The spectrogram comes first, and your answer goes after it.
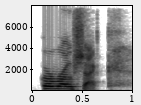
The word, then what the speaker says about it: Groshek: uh Kim Grochek. Okay. Kim Grosk and we are excited to hear her story and Kim just inspire all of us.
